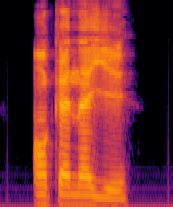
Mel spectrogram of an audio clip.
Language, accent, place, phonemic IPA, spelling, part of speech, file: French, France, Lyon, /ɑ̃.ka.na.je/, encanailler, verb, LL-Q150 (fra)-encanailler.wav
- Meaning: to socialise with the riffraff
